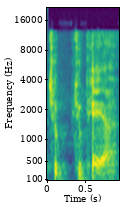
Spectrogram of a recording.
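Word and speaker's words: Tuapse: they just hit the port of Tupea, I believe it's pronounced.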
